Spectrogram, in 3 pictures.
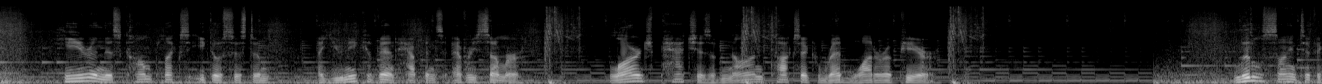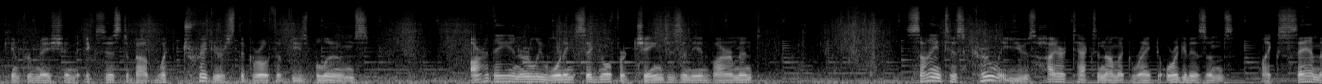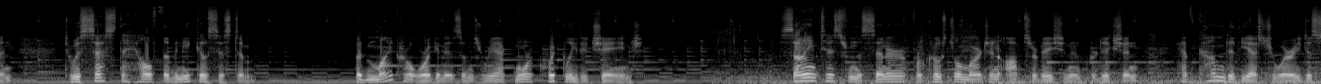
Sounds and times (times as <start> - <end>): Music: 0.0 - 39.6
Speech: 0.6 - 5.2, 6.1 - 9.4, 12.3 - 17.0, 17.9 - 20.8, 22.3 - 29.0, 30.0 - 32.9, 34.2 - 39.6.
